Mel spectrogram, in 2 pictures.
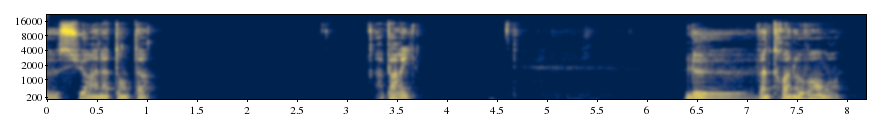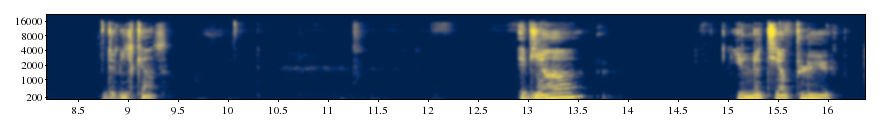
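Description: A man speaks close into a microphone in short, hesitant bursts with pauses.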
